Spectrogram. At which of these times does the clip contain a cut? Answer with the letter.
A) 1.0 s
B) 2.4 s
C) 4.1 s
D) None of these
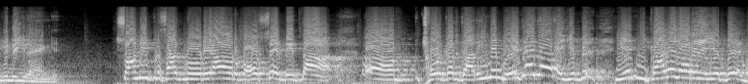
A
